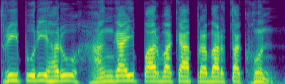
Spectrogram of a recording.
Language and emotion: Nepali, neutral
